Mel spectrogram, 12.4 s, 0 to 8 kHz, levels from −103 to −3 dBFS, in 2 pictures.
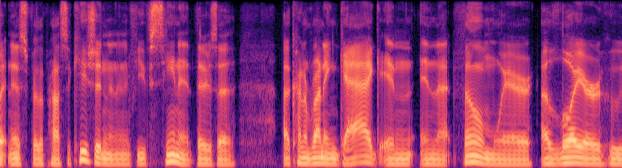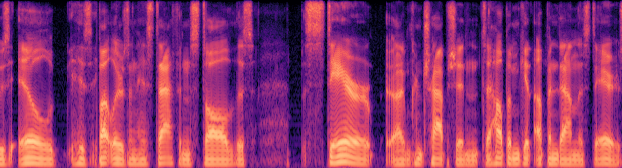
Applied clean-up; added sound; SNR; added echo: none; none; none; none.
